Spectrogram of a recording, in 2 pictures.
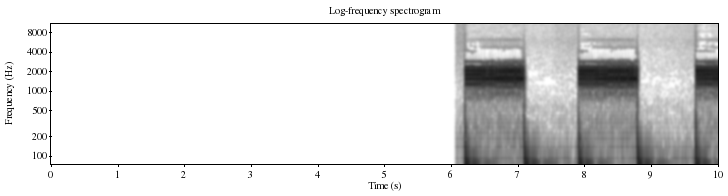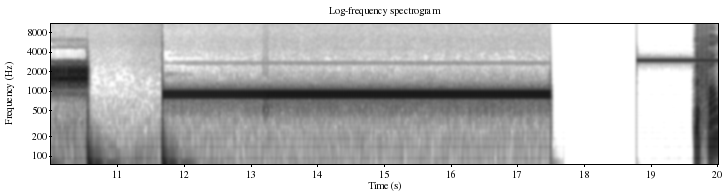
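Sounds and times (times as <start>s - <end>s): data burst tones: 19.7s - 20.0s.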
